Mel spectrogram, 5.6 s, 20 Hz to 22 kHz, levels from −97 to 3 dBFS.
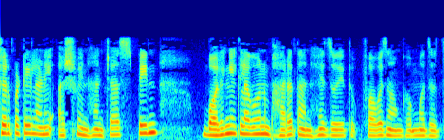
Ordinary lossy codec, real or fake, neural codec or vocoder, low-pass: none; real; none; 7.2 kHz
